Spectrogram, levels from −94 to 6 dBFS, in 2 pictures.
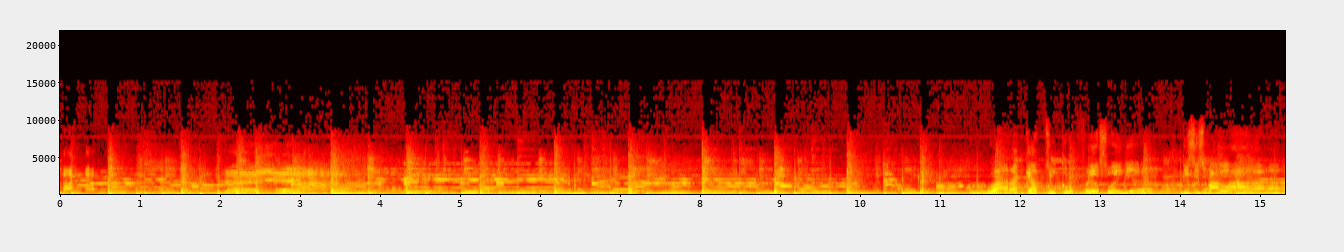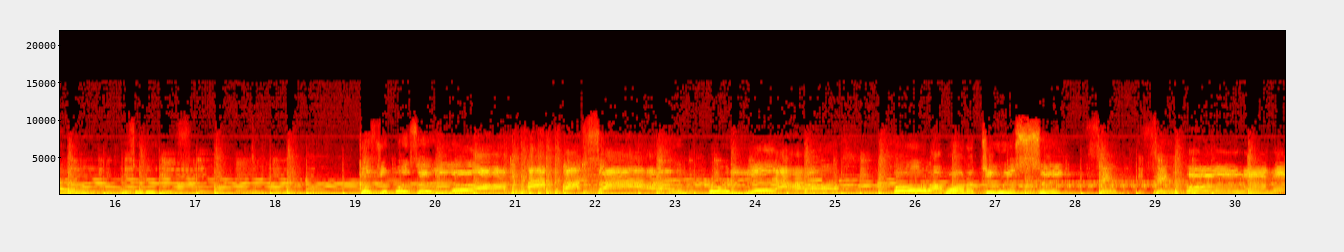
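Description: No technical faults are audible anywhere in the recording.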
